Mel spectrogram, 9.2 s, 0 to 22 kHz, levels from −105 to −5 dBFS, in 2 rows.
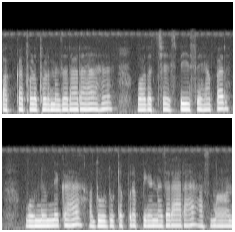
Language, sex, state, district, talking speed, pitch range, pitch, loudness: Hindi, female, Uttar Pradesh, Varanasi, 190 wpm, 180-190 Hz, 185 Hz, -15 LUFS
